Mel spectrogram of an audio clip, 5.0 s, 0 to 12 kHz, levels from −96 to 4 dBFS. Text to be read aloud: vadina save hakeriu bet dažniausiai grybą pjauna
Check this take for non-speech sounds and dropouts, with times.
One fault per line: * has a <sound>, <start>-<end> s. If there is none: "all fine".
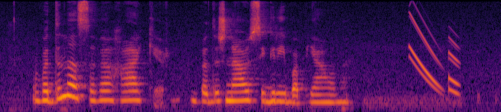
* has a chirp, 4.1-4.6 s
